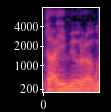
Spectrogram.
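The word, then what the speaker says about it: 大名: 그런데 그 고니시 유키나가 제2군대를 지휘했던 고니시 유키나가는 일본의 다이묘 중에 한 사람입니다. 다이묘는 이제 한문으로 하면 큰 대자 이름 명자 대명이라고 쓰고 이제 일본식으로 다이묘라고 읽는데요.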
